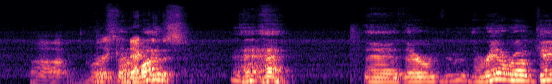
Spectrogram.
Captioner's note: chuckles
